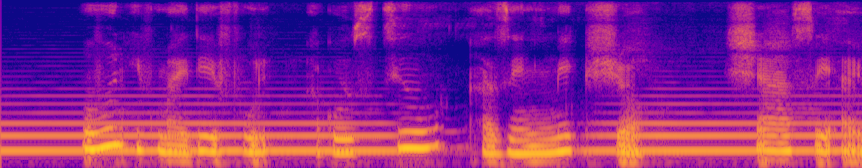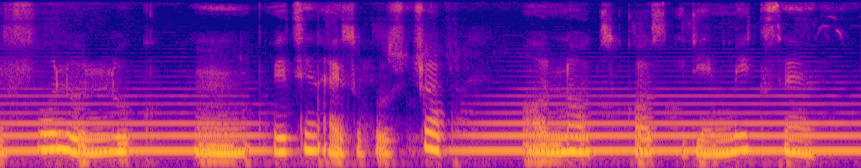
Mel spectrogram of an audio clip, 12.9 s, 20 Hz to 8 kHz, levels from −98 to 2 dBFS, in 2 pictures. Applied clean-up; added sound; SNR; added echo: none; Brass instrument; 6 dB; reverberation time 1.9 s.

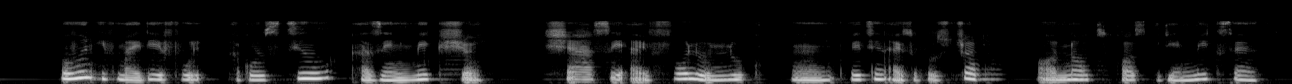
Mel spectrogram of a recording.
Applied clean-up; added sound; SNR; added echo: neural mask model DeepFilterNet 3.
